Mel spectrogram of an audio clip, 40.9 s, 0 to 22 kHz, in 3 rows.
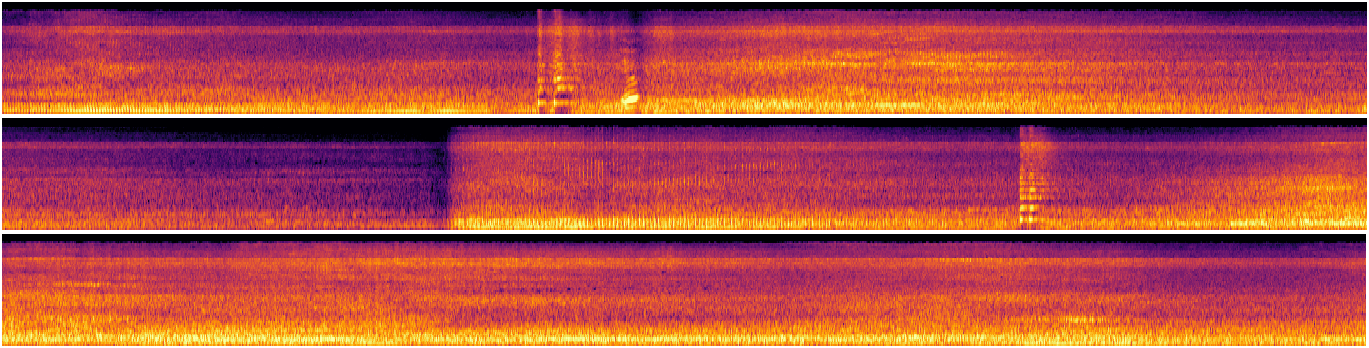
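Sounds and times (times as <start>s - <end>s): bus engine running: 0.0s - 40.9s
multi-tone horn playing: 5.3s - 5.9s, 23.8s - 24.3s.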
